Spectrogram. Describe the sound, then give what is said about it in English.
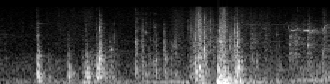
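A few quick knocks on the door of a hound breeder's home by arriving visitors, then a louder clunk and rattle as it is pulled open, with no voices. “We're going to hop in and say hello and go and meet the hounds, hoping she hears the door.”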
